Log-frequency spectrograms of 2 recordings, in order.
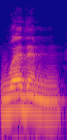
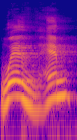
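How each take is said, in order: First: The h sound in him is left out. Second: The h sound in him is pronounced.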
